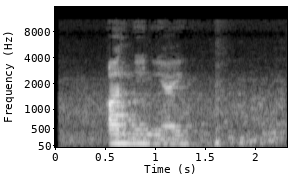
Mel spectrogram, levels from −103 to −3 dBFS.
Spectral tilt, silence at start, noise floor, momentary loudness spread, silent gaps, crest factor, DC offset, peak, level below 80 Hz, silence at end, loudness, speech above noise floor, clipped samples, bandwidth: -8 dB/octave; 0.5 s; -48 dBFS; 23 LU; none; 22 dB; under 0.1%; -2 dBFS; -56 dBFS; 0.05 s; -21 LUFS; 27 dB; under 0.1%; 11 kHz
